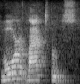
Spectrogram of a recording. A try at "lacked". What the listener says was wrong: give me a T sound.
